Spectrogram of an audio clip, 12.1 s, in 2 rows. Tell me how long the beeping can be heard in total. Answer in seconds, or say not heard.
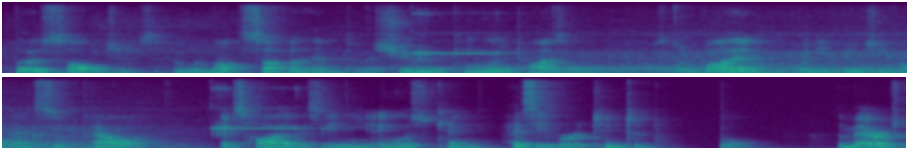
3 s.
